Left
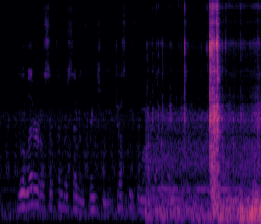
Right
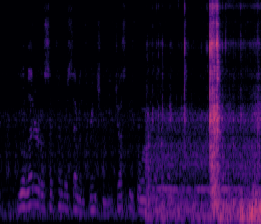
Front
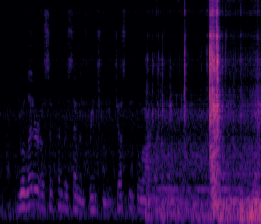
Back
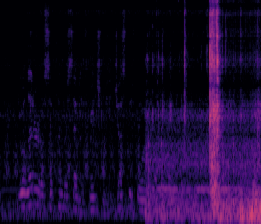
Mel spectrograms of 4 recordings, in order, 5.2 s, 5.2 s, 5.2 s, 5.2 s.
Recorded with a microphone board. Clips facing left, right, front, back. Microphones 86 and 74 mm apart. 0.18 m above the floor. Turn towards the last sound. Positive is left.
turn(degrees=180)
